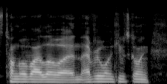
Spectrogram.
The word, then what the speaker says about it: Tagovailoa: of him saying it's tongo vailoa and everyone keeps going tagovailoa tango he there's a video that you can watch of him phonetically saying his name like i just don't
